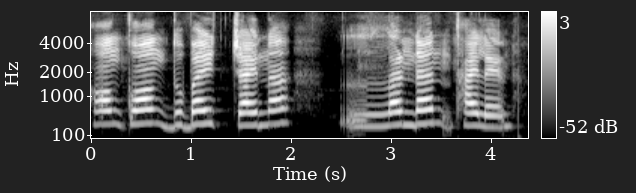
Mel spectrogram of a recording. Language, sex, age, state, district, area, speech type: Kashmiri, female, 30-45, Jammu and Kashmir, Bandipora, rural, spontaneous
